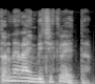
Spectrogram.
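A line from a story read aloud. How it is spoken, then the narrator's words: Laughing. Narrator (Italian): Pieretto se la rise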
